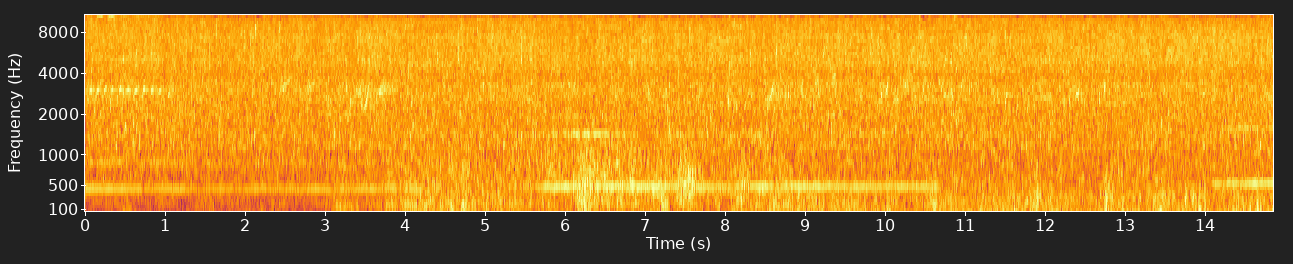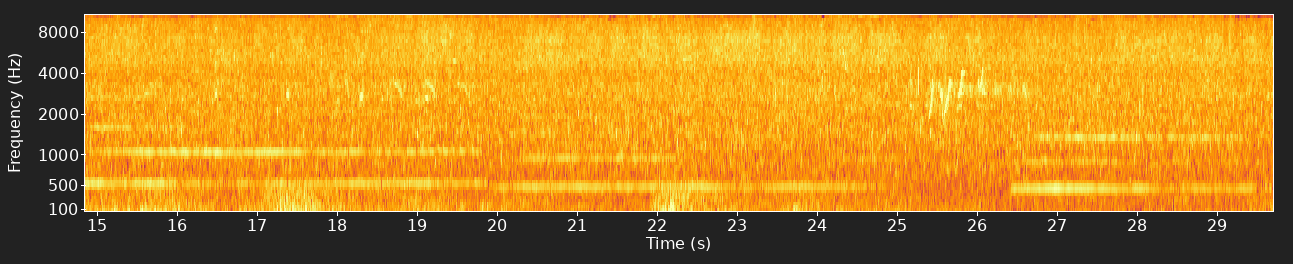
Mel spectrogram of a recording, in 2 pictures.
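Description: Native American-style flute playing slow, long held notes with pauses between them, over steady rain. Low rumbles of thunder swell up now and then.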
